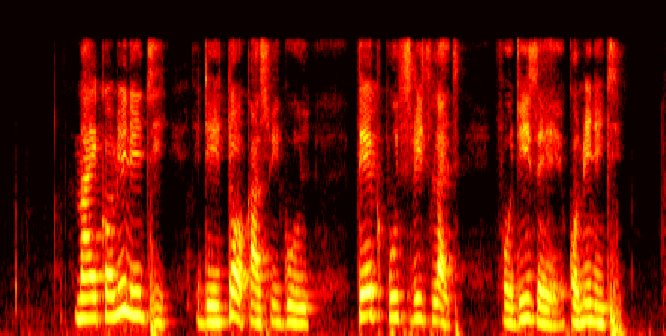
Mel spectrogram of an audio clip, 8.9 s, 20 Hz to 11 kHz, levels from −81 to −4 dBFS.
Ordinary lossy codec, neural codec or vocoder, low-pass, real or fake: none; codec, 16 kHz, 6 kbps, DAC; 7.2 kHz; fake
